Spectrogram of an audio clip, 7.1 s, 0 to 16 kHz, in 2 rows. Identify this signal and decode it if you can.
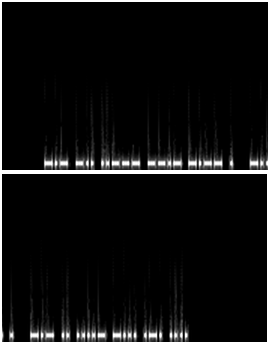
Morse code, heard as a keyed tone, about 34 wpm, 700 Hz. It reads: KD2QYE DE KI4BRH
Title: USA Callsign DE Callsign 35wpm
